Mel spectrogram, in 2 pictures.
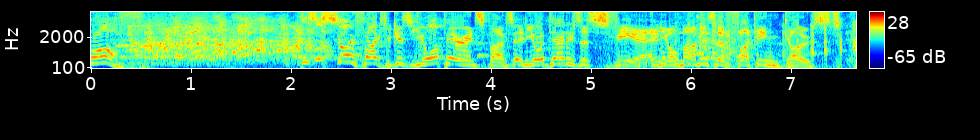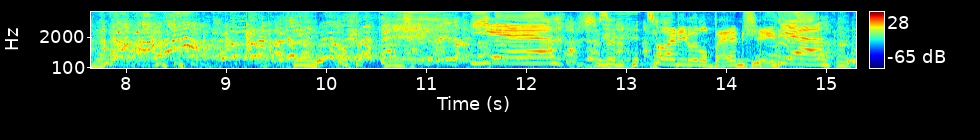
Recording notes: MELBOURNE LIVE POD. We did a live pod.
